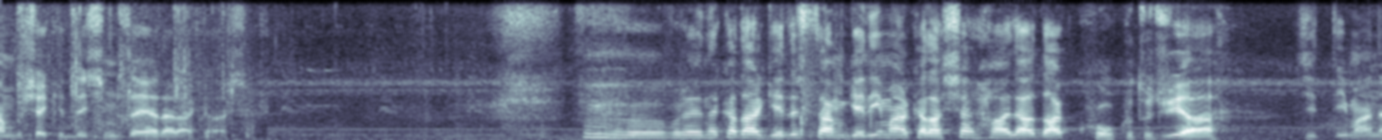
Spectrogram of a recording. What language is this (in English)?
Turkish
